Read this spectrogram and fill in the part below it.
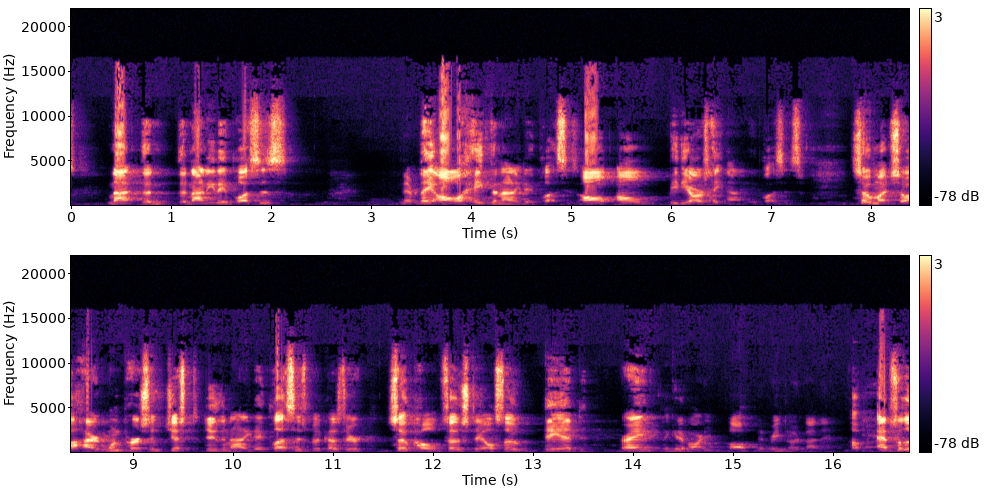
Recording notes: Dealer Panel Q&A Live From NIADA 2022.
